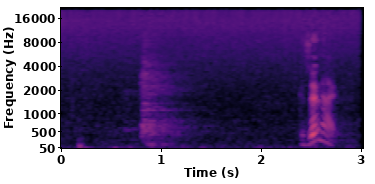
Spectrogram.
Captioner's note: sneeze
